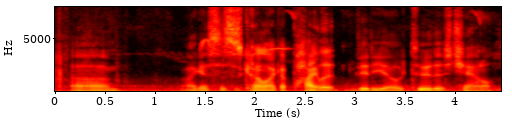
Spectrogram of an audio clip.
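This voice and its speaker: Through noticeable background noise, a man with an American accent speaks in a monotone, flat intonation. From Texas. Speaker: business owner and outdoors channel host. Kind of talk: casual vlog talk to camera. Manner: hesitant with many fillers.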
